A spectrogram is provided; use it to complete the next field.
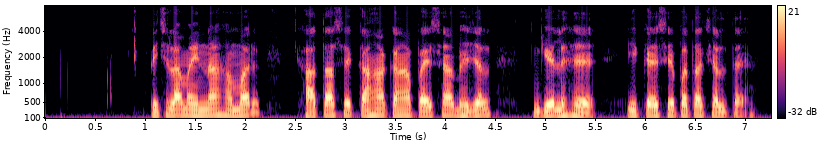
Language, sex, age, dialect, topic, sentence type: Magahi, male, 41-45, Central/Standard, banking, question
